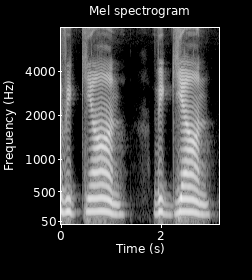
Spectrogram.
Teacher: ज और इया की ध्वनि आती है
